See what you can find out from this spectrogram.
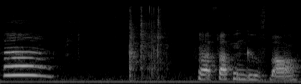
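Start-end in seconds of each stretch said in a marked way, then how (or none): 0.0-0.5 high, breaking-out laugh ending in "ah"; real giggle with a loud, high sigh after it; fond laughter. Real, not acted. Woman remembering her goofball partner, laughing fondly.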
